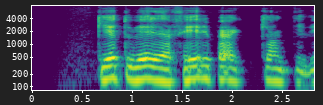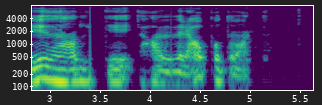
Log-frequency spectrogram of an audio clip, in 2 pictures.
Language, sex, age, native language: Icelandic, male, 50-59, Icelandic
